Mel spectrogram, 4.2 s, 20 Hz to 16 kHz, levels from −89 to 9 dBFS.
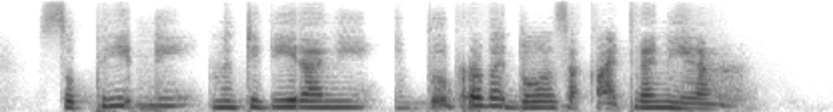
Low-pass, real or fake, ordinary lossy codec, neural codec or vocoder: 14.4 kHz; fake; MP3, 96 kbps; codec, 44.1 kHz, 0.9 kbps, DAC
